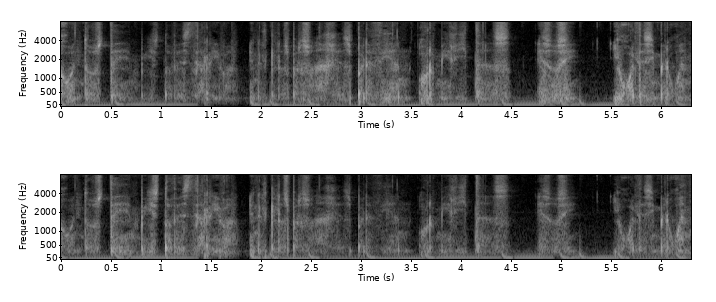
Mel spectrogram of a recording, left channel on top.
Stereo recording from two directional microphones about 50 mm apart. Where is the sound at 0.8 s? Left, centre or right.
Right.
